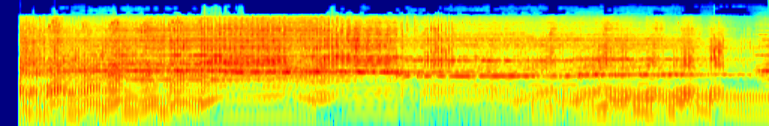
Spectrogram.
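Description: Dirt bike engine revving up and down in repeated blips, mixed with background music.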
